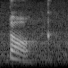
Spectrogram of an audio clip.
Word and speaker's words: talk: Okay, for example, il nodi, talk, we don't say talk, we say talk. T is, or L is silent, right?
